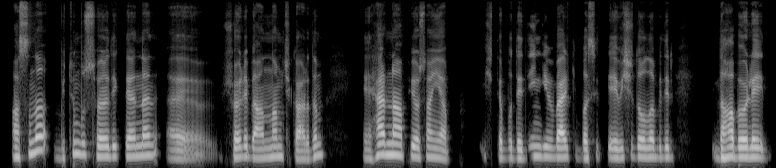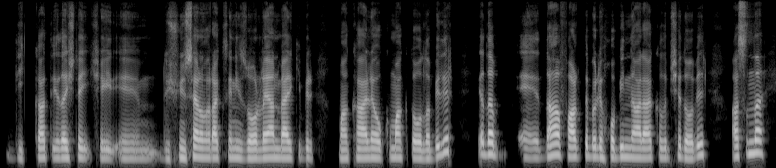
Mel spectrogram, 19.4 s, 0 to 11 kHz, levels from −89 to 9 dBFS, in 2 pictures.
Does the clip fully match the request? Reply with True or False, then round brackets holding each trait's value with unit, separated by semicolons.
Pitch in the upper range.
False (140 Hz)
